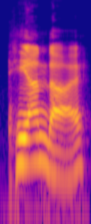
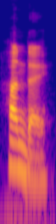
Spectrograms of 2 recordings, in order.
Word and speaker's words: Hyundai: depends that's not going to stick well uh heandi here Hyundai yeah crazy right Hyundai and I think Hyundai is Right Hyundai I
